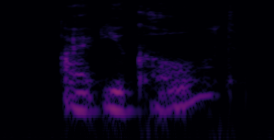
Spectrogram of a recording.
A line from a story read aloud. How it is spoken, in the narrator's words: he says quietly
